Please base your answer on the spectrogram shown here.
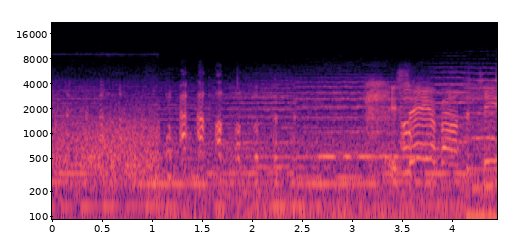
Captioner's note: laughing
